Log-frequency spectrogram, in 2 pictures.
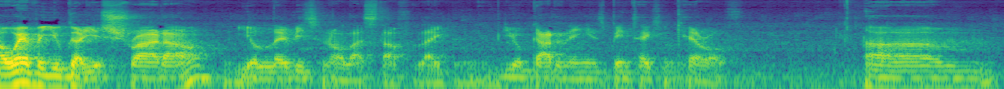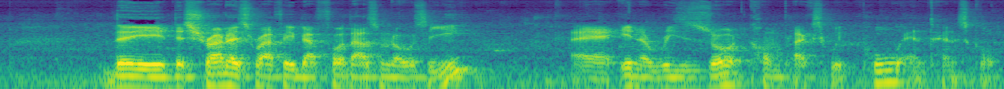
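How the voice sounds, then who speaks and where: A man with an Australian accent speaks at a moderate pace, his fairly low voice carrying vocal fry and a bright, sharp tone. His pitch varies in an ordinary way while his loudness swings widely, and room echo is audible. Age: 30s.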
